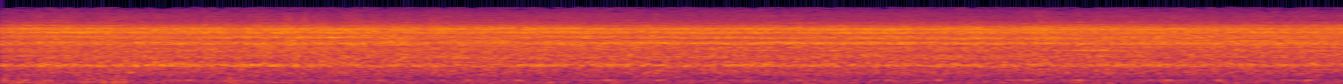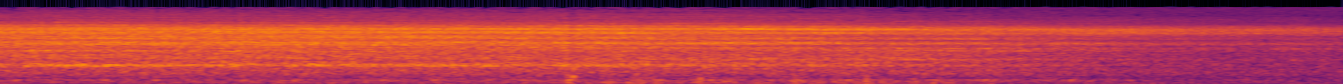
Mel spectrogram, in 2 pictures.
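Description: Freight train wagons rolling past, a steady rail rumble with high ringing tones over it, fading away near the end.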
